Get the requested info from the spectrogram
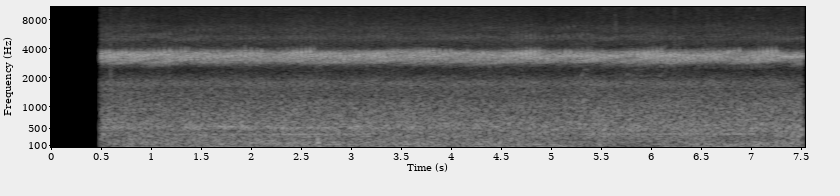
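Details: Chorus frogs give their mating call together in local wetlands on a warm spring day after heavy rain, their high trills merging into a steady, shrill, deafening, unbroken drone.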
